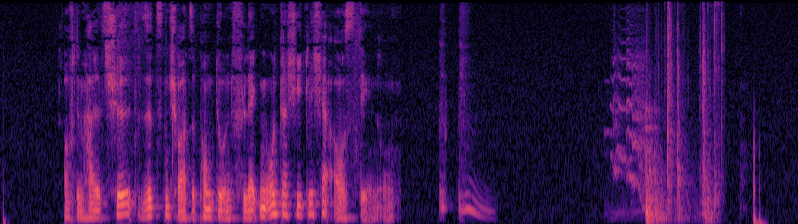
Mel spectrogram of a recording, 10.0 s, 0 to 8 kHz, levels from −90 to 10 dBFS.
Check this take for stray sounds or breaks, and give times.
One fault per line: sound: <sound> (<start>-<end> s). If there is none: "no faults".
sound: throat clearing (5.5-6.2 s)
sound: squeak (7.5-9.1 s)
